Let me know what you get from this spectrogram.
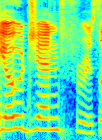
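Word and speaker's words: Yogen Früz: That can't be right. Yogen. How would you pronounce it? – Yogen Fruz.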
